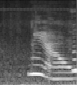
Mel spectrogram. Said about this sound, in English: Meow.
